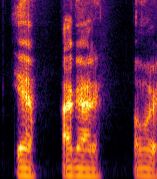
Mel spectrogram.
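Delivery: very calm, low, soft stoic voice. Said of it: "Just very calm, stoic".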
